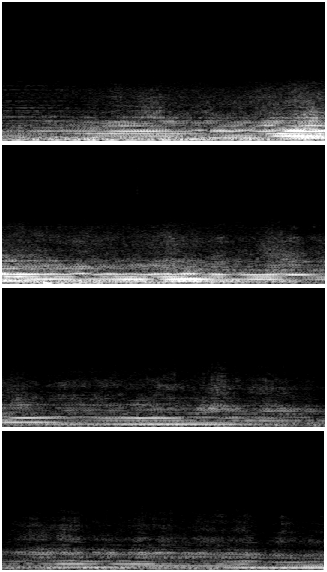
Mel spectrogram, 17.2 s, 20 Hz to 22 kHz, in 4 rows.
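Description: Heavy radial propeller engines of a vintage DC-3 airliner, nine cylinders per engine, drone steadily, a loud, throbbing low rumble that swells slightly and then holds for the whole stretch, with no voices.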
